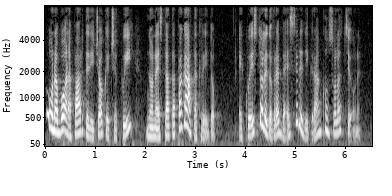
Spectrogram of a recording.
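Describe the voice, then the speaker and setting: A woman reading an audiobook and voicing a jovial, brisk male bailiff in a breezy, mock-cheerful manner. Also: mid-range voice, sing-song, husky.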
